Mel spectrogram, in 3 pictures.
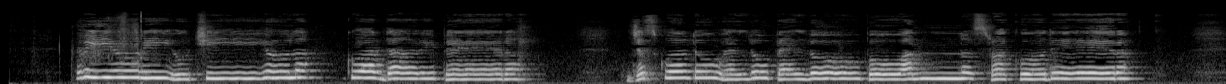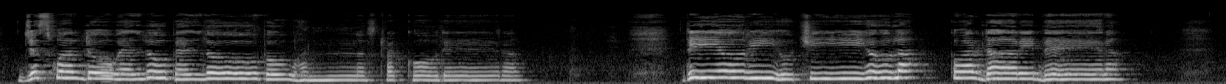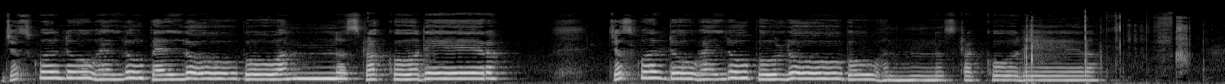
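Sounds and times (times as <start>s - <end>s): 
alto voice singing a slow version: 0.8s - 5.6s, 6.2s - 11.5s, 12.4s - 17.7s, 19.1s - 23.8s, 24.5s - 29.8s, 30.6s - 35.6s.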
